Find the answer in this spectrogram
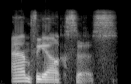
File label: "amphioxus", British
